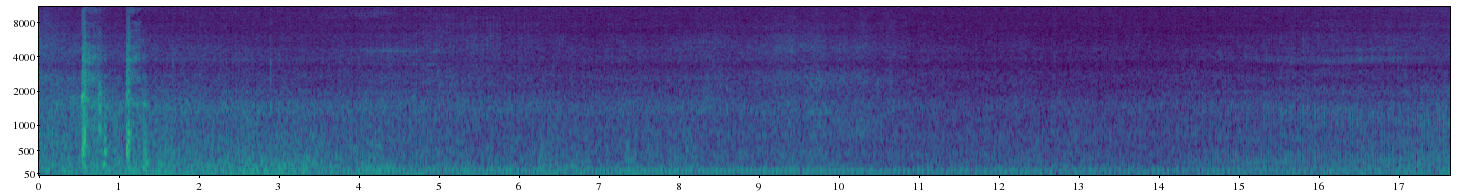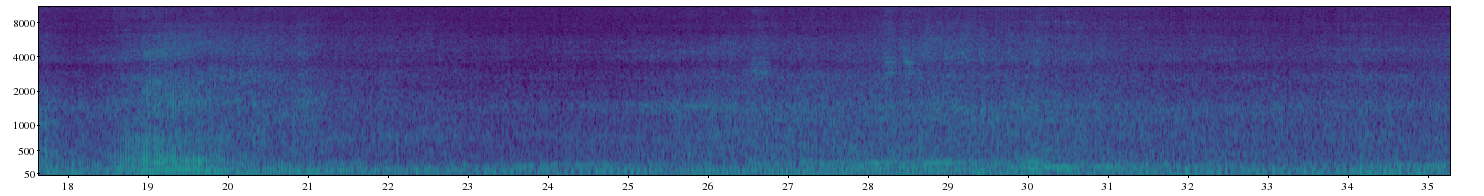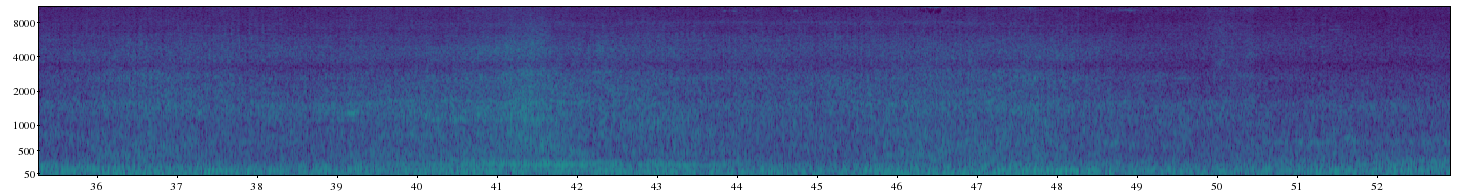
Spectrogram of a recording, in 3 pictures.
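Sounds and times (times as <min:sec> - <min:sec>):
road noise: 0:00.0 - 0:52.9.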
